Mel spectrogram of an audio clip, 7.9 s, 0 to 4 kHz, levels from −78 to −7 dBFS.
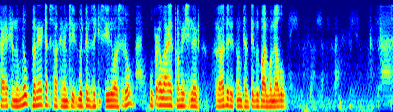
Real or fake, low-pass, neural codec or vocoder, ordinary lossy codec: fake; 3.6 kHz; codec, 16 kHz, 0.5 kbps, FreqCodec, larger model; none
